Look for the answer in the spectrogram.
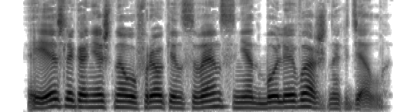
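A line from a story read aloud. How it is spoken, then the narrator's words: Dry, curt. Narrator (Russian): сухо закончил старший констебль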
